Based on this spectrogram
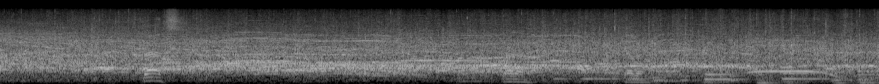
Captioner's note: cheers and applause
